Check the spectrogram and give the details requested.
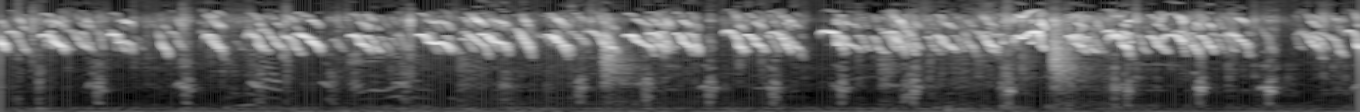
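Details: Several chicks shut in a cage, calling for the mother hen outside, peep continuously with shrill, short, downward-slurred notes tumbling over each other many times a second.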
